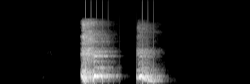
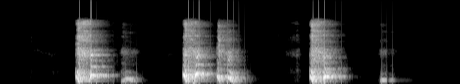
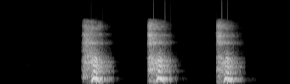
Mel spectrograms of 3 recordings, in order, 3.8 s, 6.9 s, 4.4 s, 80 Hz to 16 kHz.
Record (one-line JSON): {"cough_length": "3.8 s", "cough_amplitude": 28165, "cough_signal_mean_std_ratio": 0.35, "three_cough_length": "6.9 s", "three_cough_amplitude": 29152, "three_cough_signal_mean_std_ratio": 0.39, "exhalation_length": "4.4 s", "exhalation_amplitude": 15366, "exhalation_signal_mean_std_ratio": 0.37, "survey_phase": "beta (2021-08-13 to 2022-03-07)", "age": "65+", "gender": "Female", "wearing_mask": "No", "symptom_none": true, "smoker_status": "Never smoked", "respiratory_condition_asthma": false, "respiratory_condition_other": false, "recruitment_source": "REACT", "submission_delay": "1 day", "covid_test_result": "Negative", "covid_test_method": "RT-qPCR"}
